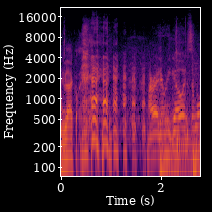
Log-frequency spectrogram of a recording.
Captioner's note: laughs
